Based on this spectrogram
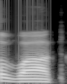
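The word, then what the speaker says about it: walk: यहां पे क्या होगा वाक वॉक वाल्क ना पड़ने लगना। एल साइलेंट है।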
